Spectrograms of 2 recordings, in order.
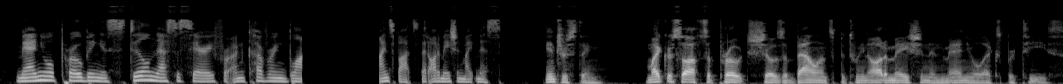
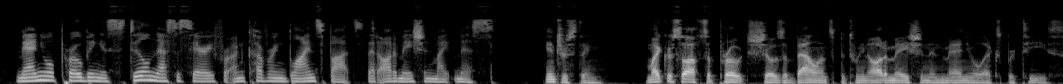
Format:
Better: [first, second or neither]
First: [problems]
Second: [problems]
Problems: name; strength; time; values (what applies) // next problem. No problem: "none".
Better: second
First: audio freezing; at 3 s for 1 s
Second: none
